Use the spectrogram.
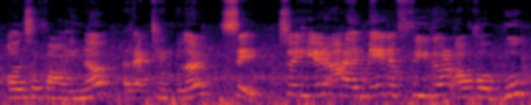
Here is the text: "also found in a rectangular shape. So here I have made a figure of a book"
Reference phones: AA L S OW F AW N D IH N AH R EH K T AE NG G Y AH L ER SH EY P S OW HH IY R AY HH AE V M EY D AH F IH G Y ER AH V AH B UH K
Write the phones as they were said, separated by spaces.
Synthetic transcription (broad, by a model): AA L S OW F AW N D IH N AH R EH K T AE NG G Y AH L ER S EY S OW HH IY R AY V M EY D AH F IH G Y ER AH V AH B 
